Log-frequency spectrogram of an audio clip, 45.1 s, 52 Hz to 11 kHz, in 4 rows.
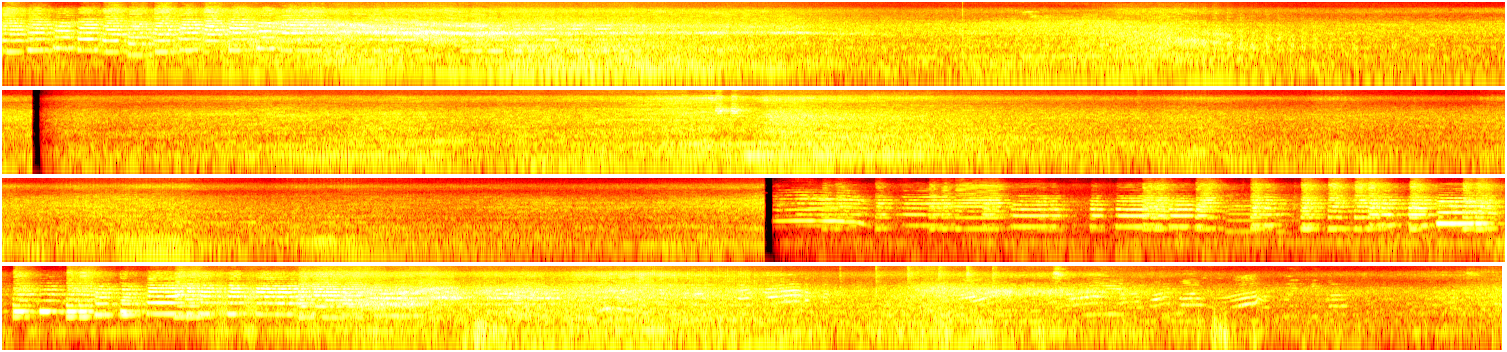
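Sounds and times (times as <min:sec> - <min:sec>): multi-tone bus horn: 0:00.0 - 0:06.5, 0:16.5 - 0:17.3, 0:28.3 - 0:39.2
buses driving past: 0:00.0 - 0:45.0.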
